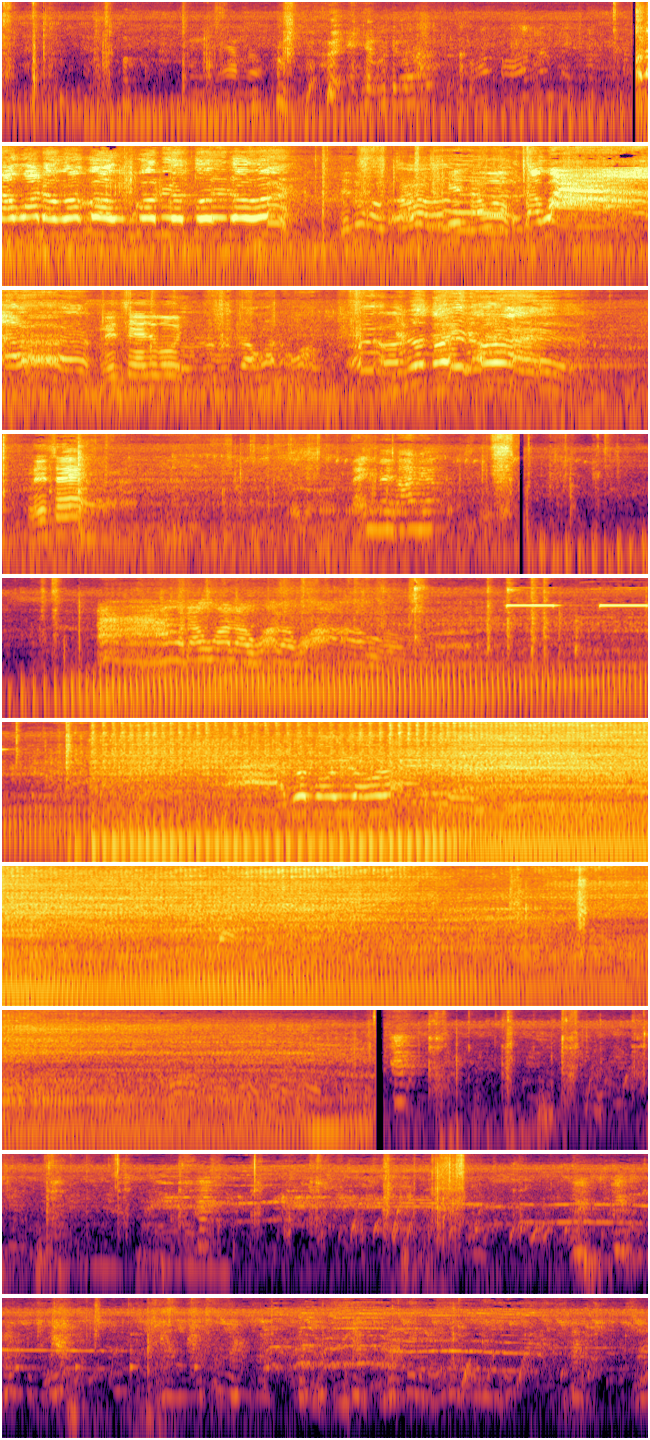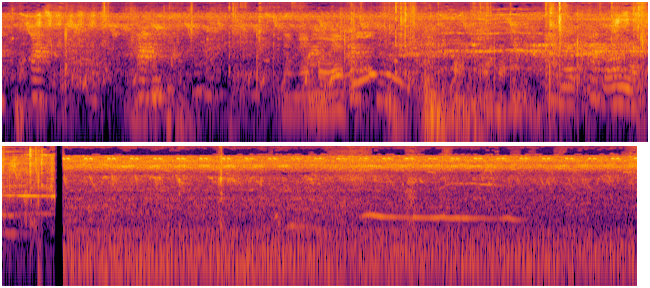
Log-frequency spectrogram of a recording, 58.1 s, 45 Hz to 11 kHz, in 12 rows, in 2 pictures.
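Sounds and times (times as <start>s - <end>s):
motorbike engine: 0.0s - 36.8s
faint bird calls: 54.8s - 57.8s.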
